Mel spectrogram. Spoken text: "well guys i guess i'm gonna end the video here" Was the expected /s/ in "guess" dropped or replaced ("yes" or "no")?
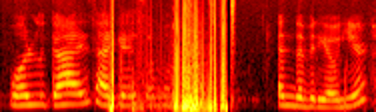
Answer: yes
